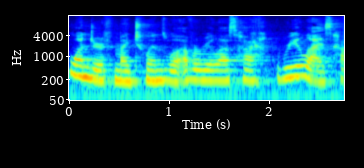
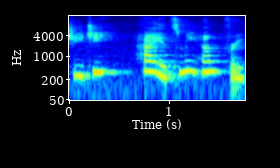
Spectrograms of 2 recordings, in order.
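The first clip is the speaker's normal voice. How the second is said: soft, quiet, very high, squeaky little voice; 9 semitones higher, 4 dB quieter than usual. The narrator, unsure if gigi is awake, greets her: quiet squeak. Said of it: "so I quietly squeaked".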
